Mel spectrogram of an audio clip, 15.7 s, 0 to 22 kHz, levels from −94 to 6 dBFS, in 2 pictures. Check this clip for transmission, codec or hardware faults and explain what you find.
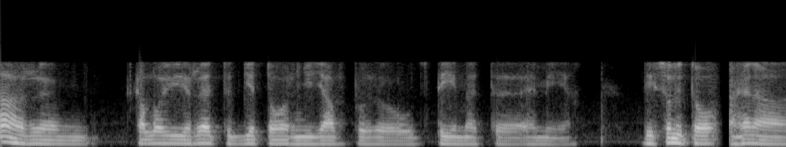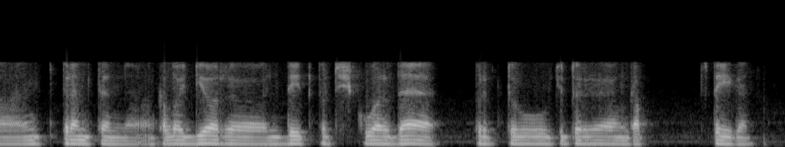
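One transmission fault, in this speech clip. From 7.08 to 7.33 s there is VoIP packet loss concealed by the speech codec. About 220 ms of packets failed to arrive, consistent with a run of 20 ms Speex frames. The decoder filled the gap by repeating its last pitch and vocal-tract filter at falling gain. The sound smears into a buzzy tone or coloured noise that fades, and stays weak briefly after real packets resume. The Speex coding itself shows only light damage.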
